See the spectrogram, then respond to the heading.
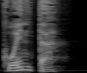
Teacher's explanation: it has to maintain the stress on the cue syllable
